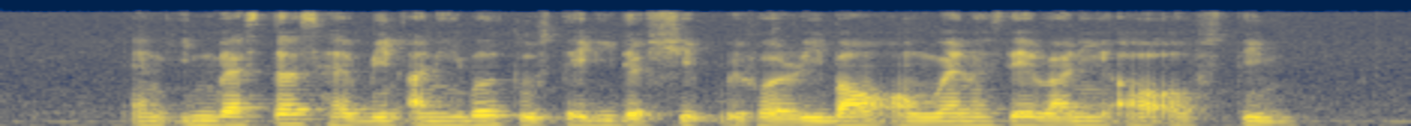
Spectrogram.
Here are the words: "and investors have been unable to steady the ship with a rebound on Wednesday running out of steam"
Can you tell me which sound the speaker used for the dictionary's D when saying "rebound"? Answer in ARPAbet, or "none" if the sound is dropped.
none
